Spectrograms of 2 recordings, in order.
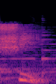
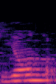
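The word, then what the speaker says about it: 四: The number 4 is pronounced she, the same as the word for death, and is considered very unlucky.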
